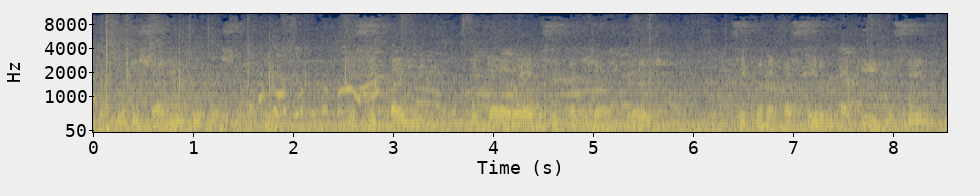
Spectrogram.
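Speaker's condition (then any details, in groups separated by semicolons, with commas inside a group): No condition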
